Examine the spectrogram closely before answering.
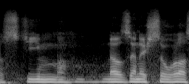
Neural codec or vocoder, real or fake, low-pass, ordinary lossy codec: autoencoder, 48 kHz, 32 numbers a frame, DAC-VAE, trained on Japanese speech; fake; 14.4 kHz; MP3, 64 kbps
